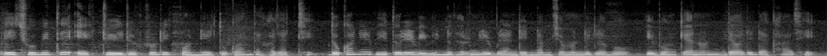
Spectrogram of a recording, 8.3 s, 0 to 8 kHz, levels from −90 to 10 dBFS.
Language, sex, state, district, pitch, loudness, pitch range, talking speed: Bengali, female, West Bengal, Alipurduar, 205 Hz, -17 LUFS, 185-225 Hz, 150 wpm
